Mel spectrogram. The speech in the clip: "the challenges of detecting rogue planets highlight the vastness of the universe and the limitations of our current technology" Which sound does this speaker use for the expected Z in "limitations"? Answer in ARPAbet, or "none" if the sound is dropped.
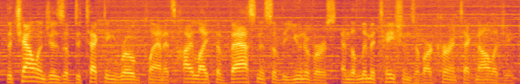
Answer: Z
